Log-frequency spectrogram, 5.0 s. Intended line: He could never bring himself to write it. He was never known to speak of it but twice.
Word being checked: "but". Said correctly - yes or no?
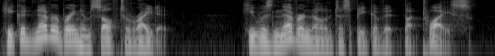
yes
